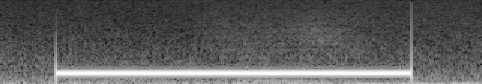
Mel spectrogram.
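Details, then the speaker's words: Acted student film of a hearing test: a steady pure beep lasting about a second, an example audiometer test tone after the patient is told to raise a hand on hearing beeps. "אני אשמיע לך רעשים וצפצופים כל פעם שאתה שומע אז שהו רש או צליל א אתה מרים את היד"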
